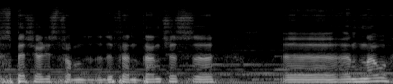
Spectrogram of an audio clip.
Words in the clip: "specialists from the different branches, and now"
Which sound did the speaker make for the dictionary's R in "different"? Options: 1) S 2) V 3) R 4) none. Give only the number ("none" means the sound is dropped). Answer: 3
